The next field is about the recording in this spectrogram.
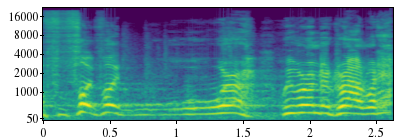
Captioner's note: none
